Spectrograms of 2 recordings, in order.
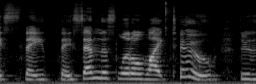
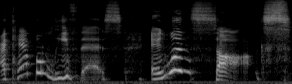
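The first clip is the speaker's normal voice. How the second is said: soft, sassy, put-on American accent; 5 semitones higher, 5 dB quieter than usual. Acting out an American tourist in England: sassy put-on American voice. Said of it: "give it a little bit of sass".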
